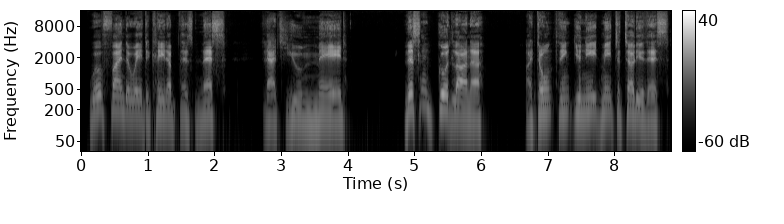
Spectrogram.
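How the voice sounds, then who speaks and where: A man's voice: a little high, gravelly, a bit bright, dry recording, studio quality, heavily acted. Man playing a chummy, menacing older police chief. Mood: firm, reproachful, then veiled menace. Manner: chummy, drawn-out phrases, veiled threat. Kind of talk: character voice audition reel.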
